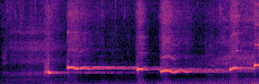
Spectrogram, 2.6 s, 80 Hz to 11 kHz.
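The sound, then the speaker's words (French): A person whistles a short melody from a 1937 film, the clear, sustained notes sliding and holding with a few brief breaths and clicks between phrases, with no talking. “Il adore s'entendre siffler.”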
